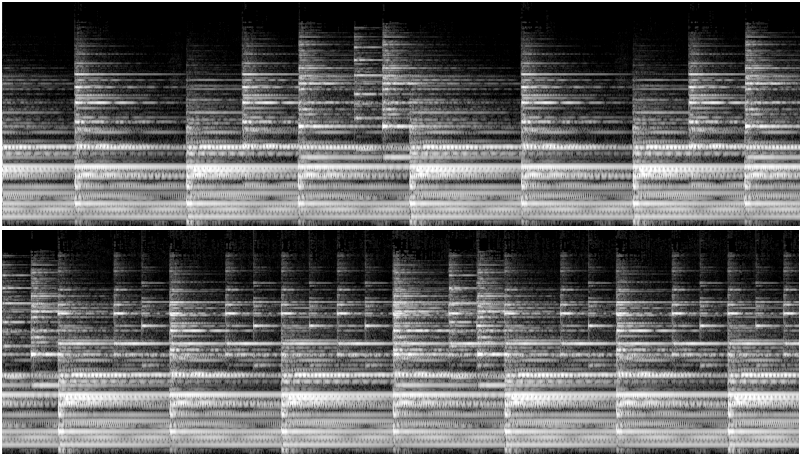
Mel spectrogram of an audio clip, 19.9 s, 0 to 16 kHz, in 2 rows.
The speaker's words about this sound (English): His new … features the sounds of more than 40 belfries played live and sampled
